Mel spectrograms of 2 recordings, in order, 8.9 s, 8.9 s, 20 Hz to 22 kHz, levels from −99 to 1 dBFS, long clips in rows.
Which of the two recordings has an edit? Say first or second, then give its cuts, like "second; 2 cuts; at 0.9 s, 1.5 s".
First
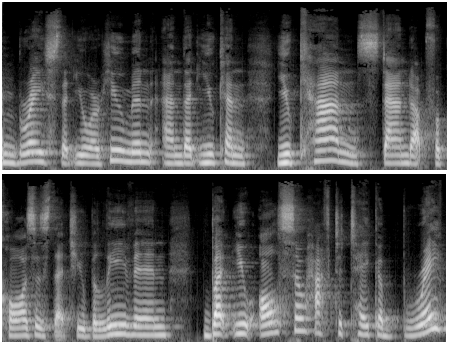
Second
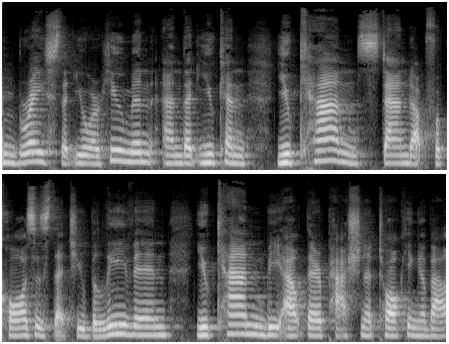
first; 1 cut; at 6.3 s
